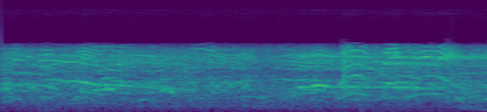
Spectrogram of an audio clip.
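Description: A group of schoolchildren's voices chattering and calling out together, many high voices overlapping.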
